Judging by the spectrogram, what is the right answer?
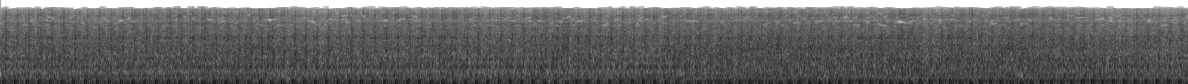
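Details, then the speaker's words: Vintage heirloom single-cylinder lawn mower, revived after long storage, first start with air cleaner off: strong, steady exhaust beat with no misses or knocks. Normal running. "awesome she runs I knew she would"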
